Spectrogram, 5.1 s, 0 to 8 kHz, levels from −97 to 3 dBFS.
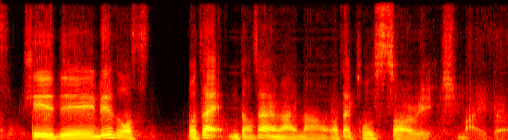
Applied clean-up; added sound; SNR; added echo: neural separator model SepFormer DNS4.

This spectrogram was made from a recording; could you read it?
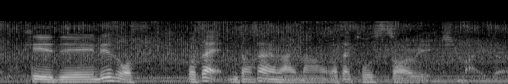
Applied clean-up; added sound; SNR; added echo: none; Aircraft; 10 dB; none.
